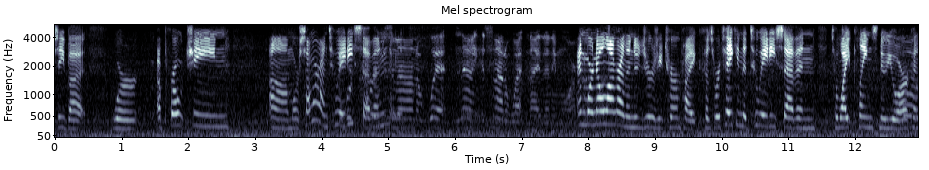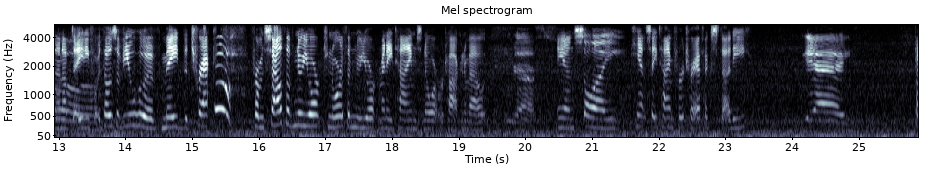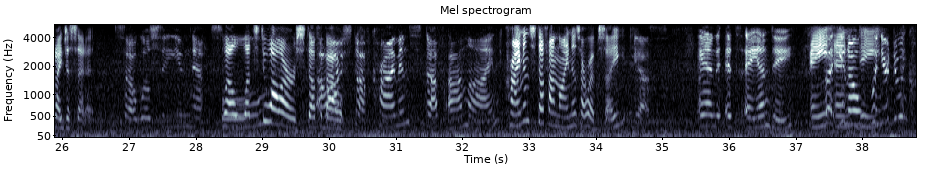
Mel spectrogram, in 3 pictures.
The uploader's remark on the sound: A special road trip episode as we talk in the car ride home from Washington DC.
